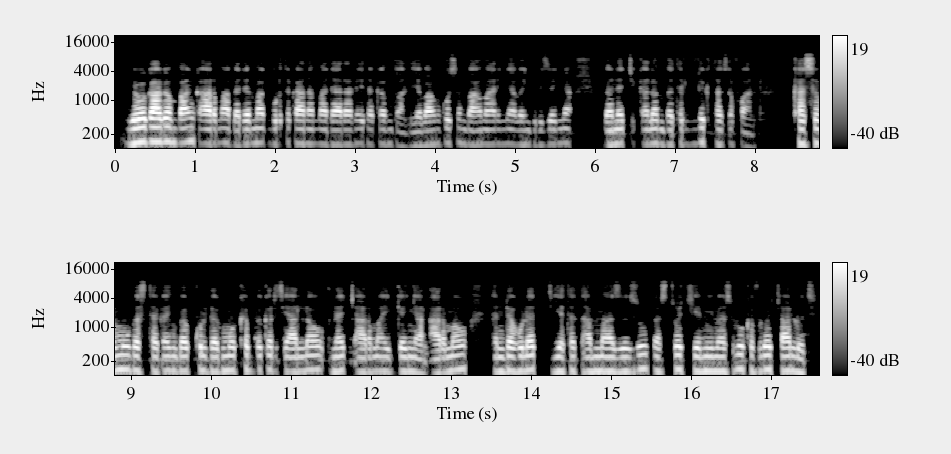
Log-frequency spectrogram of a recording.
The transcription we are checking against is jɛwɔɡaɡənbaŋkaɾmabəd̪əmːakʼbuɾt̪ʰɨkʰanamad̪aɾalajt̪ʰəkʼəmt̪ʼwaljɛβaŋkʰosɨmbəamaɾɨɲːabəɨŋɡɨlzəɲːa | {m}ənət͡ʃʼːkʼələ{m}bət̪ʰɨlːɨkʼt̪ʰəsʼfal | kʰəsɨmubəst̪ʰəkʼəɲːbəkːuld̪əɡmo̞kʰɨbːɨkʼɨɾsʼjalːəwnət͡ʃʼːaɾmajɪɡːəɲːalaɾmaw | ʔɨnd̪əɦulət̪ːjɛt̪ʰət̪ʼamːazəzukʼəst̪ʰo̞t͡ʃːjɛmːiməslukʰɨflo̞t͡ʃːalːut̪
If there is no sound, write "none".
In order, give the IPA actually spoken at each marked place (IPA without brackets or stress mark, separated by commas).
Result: b, m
